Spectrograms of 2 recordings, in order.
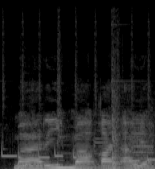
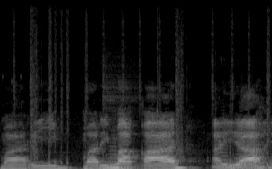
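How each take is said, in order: First: It runs straight through without any pause. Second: There is a pause after the first word. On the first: Someone is inviting others to eat the father. "dilangsungin ini tanpa tanda baca atau tanda koma" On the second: The father is being invited to eat. "Ini pakai tanda komanya. Jadi kayak ada jedanya gitu loh"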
